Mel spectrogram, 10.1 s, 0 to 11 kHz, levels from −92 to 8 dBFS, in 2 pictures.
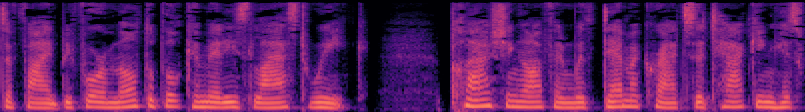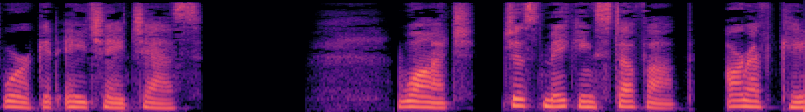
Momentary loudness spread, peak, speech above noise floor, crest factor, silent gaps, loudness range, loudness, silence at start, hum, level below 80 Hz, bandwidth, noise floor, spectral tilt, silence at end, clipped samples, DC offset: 6 LU; -8 dBFS; 26 dB; 16 dB; 6.30-6.94 s; 2 LU; -24 LUFS; 0 s; none; -60 dBFS; 10.5 kHz; -49 dBFS; -5 dB/octave; 0 s; under 0.1%; under 0.1%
